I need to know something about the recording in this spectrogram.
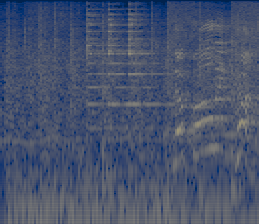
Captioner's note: bell ringing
